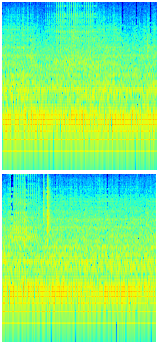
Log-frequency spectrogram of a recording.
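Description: Steady rumble of a moving train heard from inside the carriage, with a low hum and a brief tick about four seconds in.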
